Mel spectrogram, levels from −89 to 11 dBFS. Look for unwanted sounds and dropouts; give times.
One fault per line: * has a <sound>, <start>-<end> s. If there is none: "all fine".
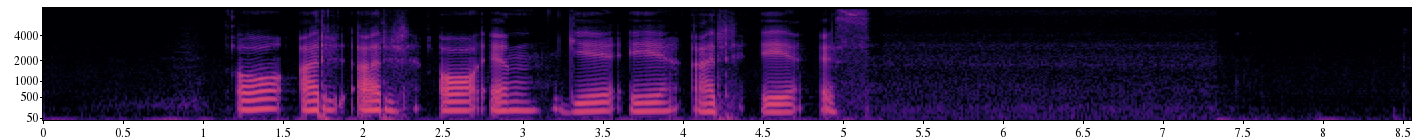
all fine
